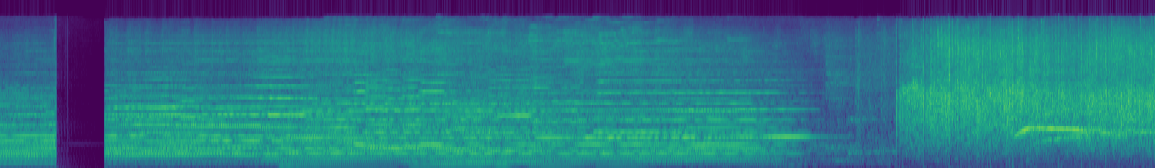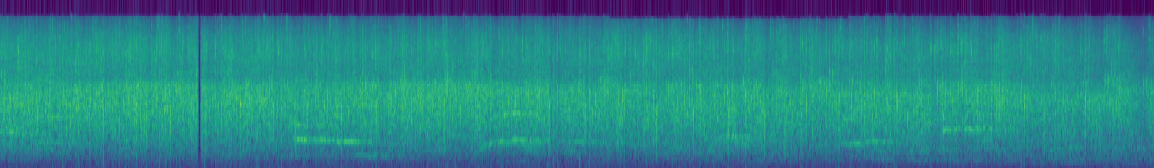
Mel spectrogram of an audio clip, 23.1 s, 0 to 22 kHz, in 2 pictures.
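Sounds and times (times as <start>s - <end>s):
audience applauding: 8.5s - 23.0s.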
